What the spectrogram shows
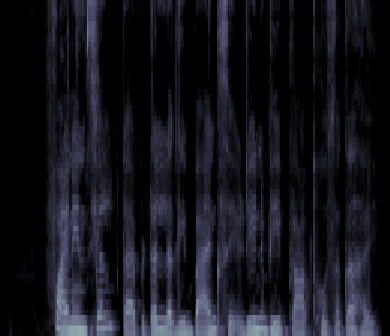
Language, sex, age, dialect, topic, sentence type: Magahi, female, 46-50, Central/Standard, agriculture, statement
